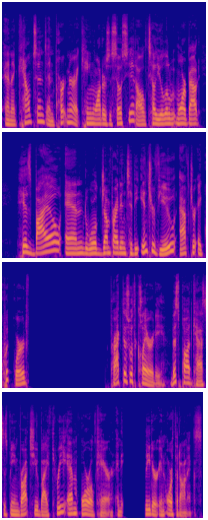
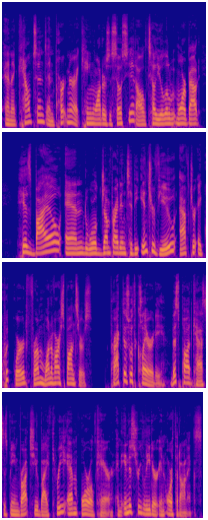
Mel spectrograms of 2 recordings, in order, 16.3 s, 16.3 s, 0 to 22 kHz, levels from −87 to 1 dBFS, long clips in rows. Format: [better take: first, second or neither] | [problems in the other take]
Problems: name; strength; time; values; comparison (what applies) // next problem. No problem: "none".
second | audio cutting out; at 8.5 s for 1.5 s and at 15 s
